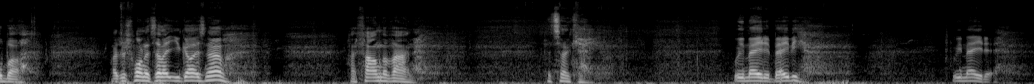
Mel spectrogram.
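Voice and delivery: panting, winded, out of breath. Speaker walking up a hill updates viewers, panting, out of breath. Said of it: "I'm panting so hard walking up this hill".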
